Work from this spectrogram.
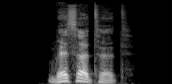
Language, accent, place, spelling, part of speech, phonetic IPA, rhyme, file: German, Germany, Berlin, wässertet, verb, [ˈvɛsɐtət], -ɛsɐtət, De-wässertet.ogg
- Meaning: inflection of wässern: 1. second-person plural preterite 2. second-person plural subjunctive II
